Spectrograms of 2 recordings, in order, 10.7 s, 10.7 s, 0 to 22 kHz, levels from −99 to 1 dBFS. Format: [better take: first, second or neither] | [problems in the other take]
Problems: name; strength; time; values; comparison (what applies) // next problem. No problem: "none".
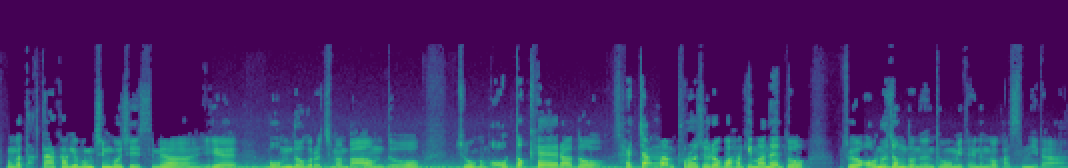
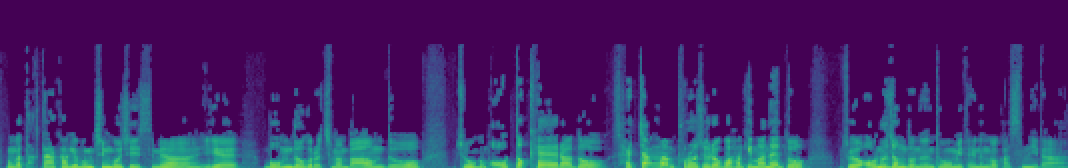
second | wind noise on the microphone; occasional gusts; from 2 to 6.5 s and from 8.5 s on; 20 dB below the speech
